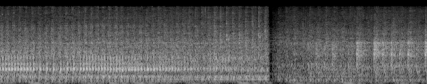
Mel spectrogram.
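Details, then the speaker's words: 1986 Honda Helix scooter first start after reassembly, drive belt missing: engine runs rough with harsh, fast rattling clatter about four times a second and some smoke that doesn't smell bad; abnormal engine noise, source unknown. "she run it she barely running shy I'm gonna let it run it she running a little bit rough there's some smoke but it doesn't smell like bad smoke but she run it"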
